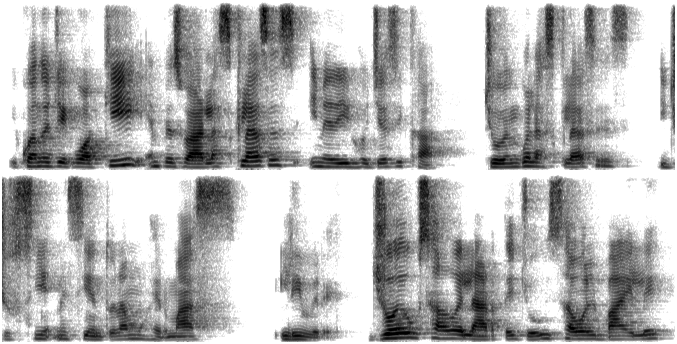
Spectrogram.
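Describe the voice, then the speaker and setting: Her voice is lowish and a bit bright, moving at a moderate pace with few pauses. She is a twenty-something Colombian woman, a football fan who teaches dance, speaking expressively with a Colombian Spanish accent in a documentary interview.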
